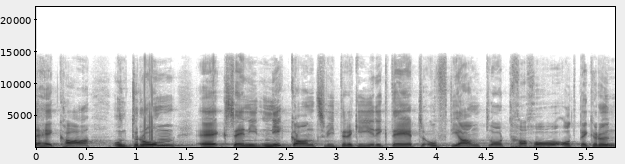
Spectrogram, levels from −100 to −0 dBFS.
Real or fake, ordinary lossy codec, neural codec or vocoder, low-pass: real; none; none; 14.4 kHz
